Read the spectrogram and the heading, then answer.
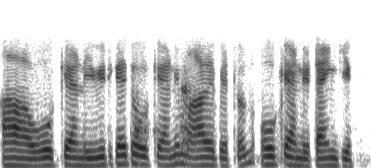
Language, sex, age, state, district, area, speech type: Telugu, male, 18-30, Telangana, Medak, rural, conversation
